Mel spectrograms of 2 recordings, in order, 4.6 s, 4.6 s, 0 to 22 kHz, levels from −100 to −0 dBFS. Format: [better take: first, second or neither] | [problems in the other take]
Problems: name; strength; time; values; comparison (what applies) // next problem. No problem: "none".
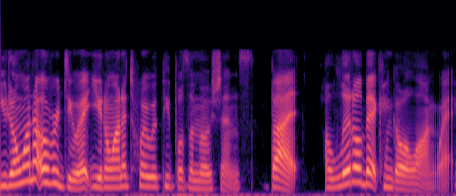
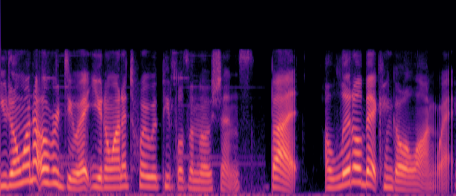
first | noise reduction (neural separator model SepFormer DNS4)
